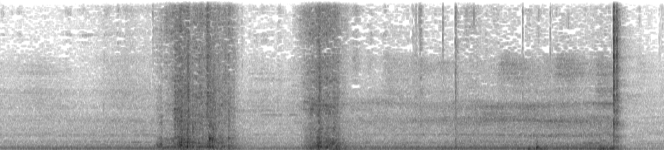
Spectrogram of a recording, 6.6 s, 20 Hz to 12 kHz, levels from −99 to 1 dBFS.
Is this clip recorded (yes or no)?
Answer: yes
